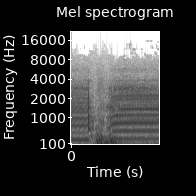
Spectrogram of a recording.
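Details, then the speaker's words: Bellababy electric breast pump running on a stronger setting (the pump goes to level nine; the user stays at level two), called too much: steady motor hum with a brief click and pitch change, motor running. "can you hear that sound like that's too much that's too much"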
